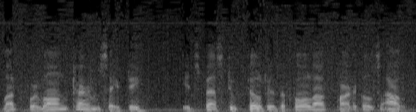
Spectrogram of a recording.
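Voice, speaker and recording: An American man narrating a scripted 1950s civil defense film in a measured, authoritative, instructional manner. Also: deep voice, expressive, a little mellow. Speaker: documentary narrator. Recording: muffled, noisy vintage film soundtrack.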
